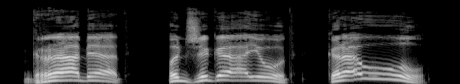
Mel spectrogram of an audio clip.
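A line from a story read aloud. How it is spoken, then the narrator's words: Desperate hoarse shouting. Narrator (Russian): Кто-то кричал отчаянно и хрипло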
